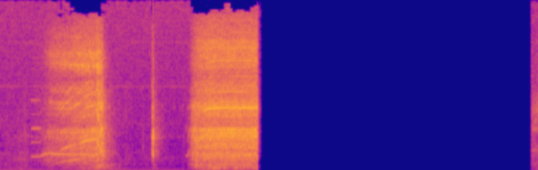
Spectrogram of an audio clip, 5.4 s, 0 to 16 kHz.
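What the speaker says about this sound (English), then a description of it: "take your 1-inch hole saw, drill your hole about 2 inches up from the base" A 1-inch hole saw bores into a bucket for a Dutch bucket hydroponics build: two loud, close bursts of whining drilling with a short pause between them, then sudden silence.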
